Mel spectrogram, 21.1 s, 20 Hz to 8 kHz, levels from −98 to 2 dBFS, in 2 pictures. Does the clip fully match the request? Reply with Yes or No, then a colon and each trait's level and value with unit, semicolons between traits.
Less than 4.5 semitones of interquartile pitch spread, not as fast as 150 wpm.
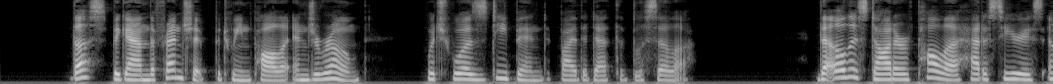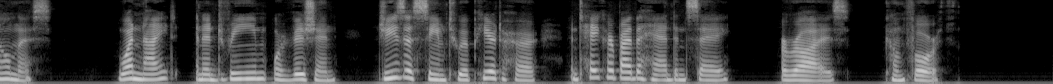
Yes: average, 3.7 semitones; average, 140 wpm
